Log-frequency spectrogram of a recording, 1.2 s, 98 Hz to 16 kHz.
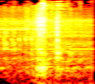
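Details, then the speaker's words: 1997 Cummins 12-valve diesel: brief start-up catch, then low, steady idle rumble with no knocks or misses; sounds normal at idle without load. "You can hear it sounds kind of normal."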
